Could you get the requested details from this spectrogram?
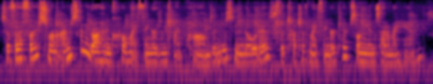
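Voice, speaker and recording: A woman therapist calmly and gently guiding listeners through a grounding exercise. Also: on the low side, fast talker, slight background noise, poor audio. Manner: calm, gently instructing. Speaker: therapist teaching a technique. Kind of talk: calm guided grounding exercise.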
